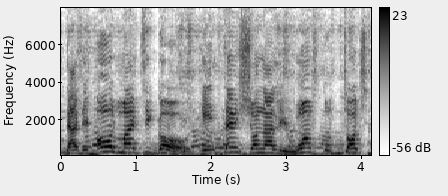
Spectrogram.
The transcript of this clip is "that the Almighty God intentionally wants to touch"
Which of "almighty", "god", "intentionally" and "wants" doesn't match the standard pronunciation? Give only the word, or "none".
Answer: none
